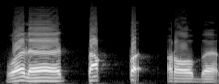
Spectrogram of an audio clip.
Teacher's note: menambah hamzah pada lafal huruf qafnya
